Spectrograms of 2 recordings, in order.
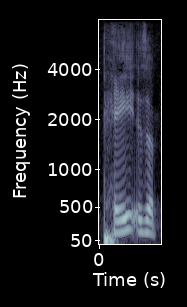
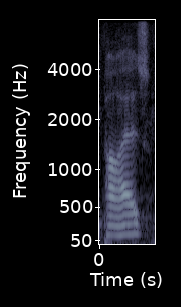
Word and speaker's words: Pages: Is it Pages or Pahe? How do you say his last name? – Andy Pahes.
